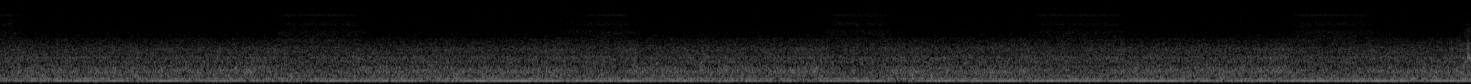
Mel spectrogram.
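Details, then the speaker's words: Respironics BiPAP Synchrony non-invasive ventilator demonstrated on the presenter's own spontaneous breathing, settings left at 4: steady blower rumble with a periodic airy hiss every few seconds as it delivers IPAP on each breath and EPAP between. "once you have it on your patient and they're spontaneously breathing you can actually cycle through and watch it deliver the ipap and epap"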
